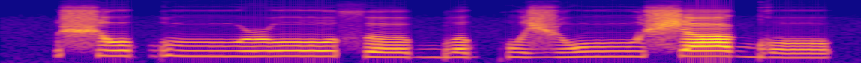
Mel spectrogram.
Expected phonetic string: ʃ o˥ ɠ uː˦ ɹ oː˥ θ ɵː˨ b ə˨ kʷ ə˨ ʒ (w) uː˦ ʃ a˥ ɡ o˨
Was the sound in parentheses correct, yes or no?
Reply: yes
